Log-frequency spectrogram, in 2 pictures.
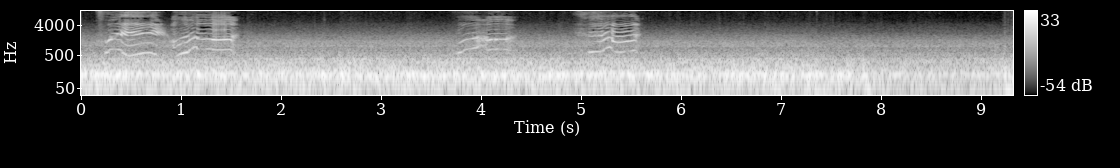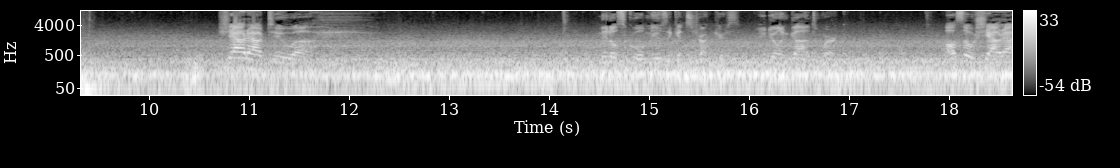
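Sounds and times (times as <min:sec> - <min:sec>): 
steady low rumble: 0:00.0 - 0:18.6
voice imitating screeching dying cats: 0:03.8 - 0:04.4, 0:05.0 - 0:05.6
speech: 0:10.9 - 0:11.8, 0:14.5 - 0:17.1, 0:18.0 - 0:18.6.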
